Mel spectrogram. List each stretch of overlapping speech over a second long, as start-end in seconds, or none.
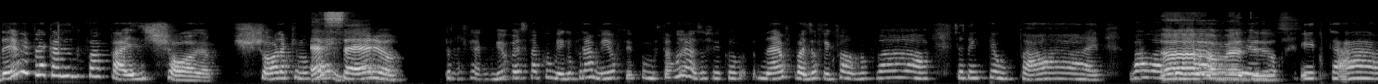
11.6-13.1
